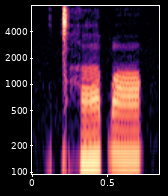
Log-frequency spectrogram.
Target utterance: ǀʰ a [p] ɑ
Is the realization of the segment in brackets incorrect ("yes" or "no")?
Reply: yes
